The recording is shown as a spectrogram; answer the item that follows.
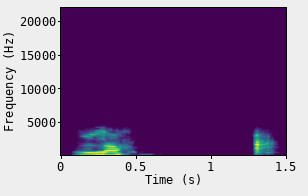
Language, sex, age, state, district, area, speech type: Nepali, male, 18-30, West Bengal, Alipurduar, urban, conversation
